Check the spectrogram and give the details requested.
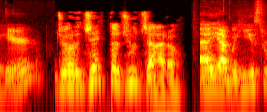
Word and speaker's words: Giorgetto Giugiaro: This was designed by an Italian guy called Giorgetto Giugiaro. I'll put the correct pronunciation of his name right here. Giorgetto Giugiaro.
